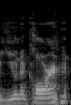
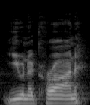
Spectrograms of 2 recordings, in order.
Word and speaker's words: Unicron: my parents called them Unicorn. Well, when they read the movie case, yeah, it looks like Unicorn. That's a common mistake. Even one of the dubs made that mistake. Unicron.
